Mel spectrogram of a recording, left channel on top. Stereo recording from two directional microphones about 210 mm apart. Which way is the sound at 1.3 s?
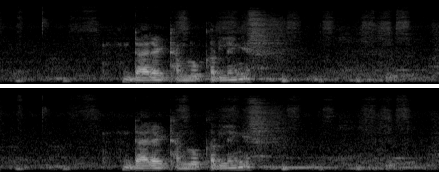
Centre (ahead or behind).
